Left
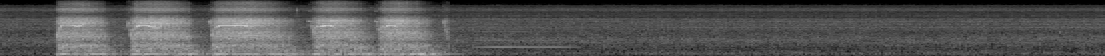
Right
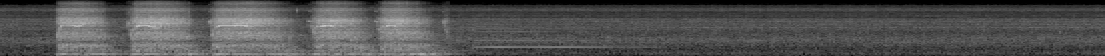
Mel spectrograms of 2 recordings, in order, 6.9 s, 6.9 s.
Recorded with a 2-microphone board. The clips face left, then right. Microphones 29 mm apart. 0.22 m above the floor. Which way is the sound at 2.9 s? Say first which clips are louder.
Right 1 dB; 20° right (ahead or behind).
